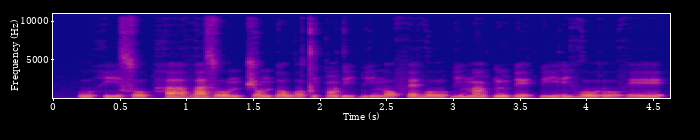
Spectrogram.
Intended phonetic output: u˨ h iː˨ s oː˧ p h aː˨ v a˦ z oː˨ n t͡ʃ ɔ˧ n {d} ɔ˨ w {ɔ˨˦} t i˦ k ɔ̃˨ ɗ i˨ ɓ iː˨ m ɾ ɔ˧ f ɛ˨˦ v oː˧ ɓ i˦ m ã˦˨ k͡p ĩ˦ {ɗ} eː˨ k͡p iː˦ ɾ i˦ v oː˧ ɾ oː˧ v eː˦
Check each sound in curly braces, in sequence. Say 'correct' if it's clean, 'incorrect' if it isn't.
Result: incorrect, incorrect, incorrect

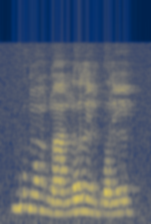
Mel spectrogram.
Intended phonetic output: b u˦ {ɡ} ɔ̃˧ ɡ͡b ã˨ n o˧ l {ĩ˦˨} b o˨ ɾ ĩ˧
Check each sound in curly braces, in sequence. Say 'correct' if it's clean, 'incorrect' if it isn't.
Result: correct, incorrect

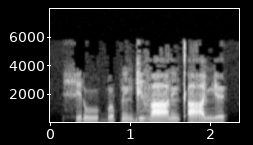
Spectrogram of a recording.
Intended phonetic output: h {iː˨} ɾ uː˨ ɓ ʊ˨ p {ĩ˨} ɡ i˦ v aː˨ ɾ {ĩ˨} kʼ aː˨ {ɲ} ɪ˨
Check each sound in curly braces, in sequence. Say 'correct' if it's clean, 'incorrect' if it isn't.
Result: incorrect, correct, correct, correct

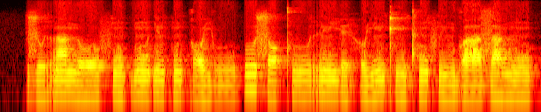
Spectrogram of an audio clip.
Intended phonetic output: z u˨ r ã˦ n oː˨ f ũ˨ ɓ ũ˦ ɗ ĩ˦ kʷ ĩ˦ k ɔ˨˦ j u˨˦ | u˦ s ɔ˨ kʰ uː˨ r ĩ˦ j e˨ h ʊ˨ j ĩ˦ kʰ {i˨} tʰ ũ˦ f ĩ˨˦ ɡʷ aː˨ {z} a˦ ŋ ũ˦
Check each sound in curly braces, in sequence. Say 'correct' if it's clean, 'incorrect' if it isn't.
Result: incorrect, correct

